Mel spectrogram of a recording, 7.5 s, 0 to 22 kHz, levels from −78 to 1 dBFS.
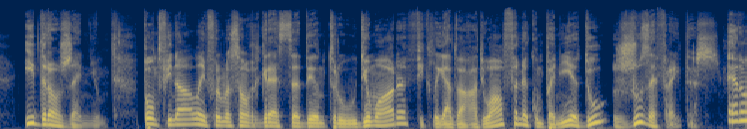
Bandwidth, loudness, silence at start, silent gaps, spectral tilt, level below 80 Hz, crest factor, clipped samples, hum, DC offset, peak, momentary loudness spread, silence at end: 17 kHz; -16 LUFS; 0.25 s; none; -5 dB/octave; -34 dBFS; 14 dB; under 0.1%; none; under 0.1%; -2 dBFS; 6 LU; 0 s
